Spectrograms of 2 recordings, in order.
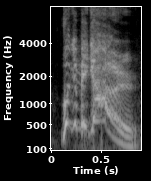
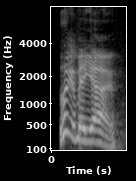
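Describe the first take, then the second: First: Very high, squealed boast; excited crowing. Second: Said in the usual way. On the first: Real, not acted. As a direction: show off in a high, giddy cry. Crowing, then repeated more calmly.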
